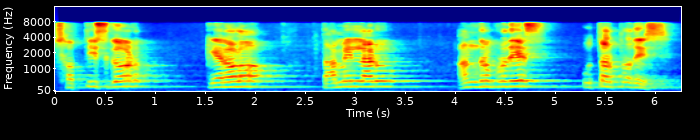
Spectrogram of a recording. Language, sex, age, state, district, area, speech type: Odia, male, 60+, Odisha, Balangir, urban, spontaneous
